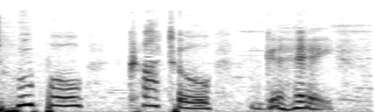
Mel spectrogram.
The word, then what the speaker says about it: hupokatoge: That term is hupokatogahe. Now that's spelled H-U-P-O-K-A-T-O-G-E. And hupo means under, and kato, K-A-T-O, means down, down, beneath, and gehe refers to the Roman Empire.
